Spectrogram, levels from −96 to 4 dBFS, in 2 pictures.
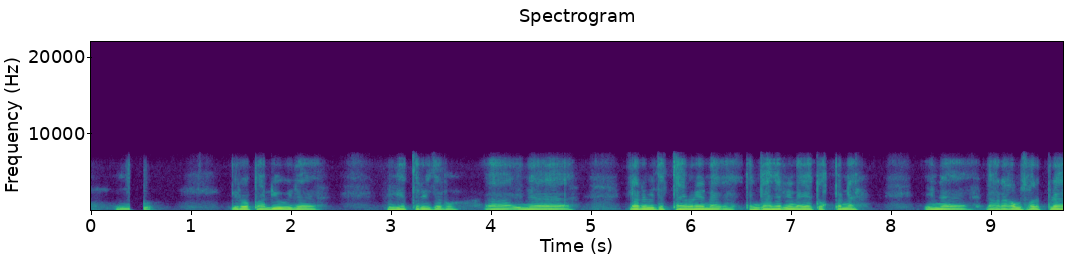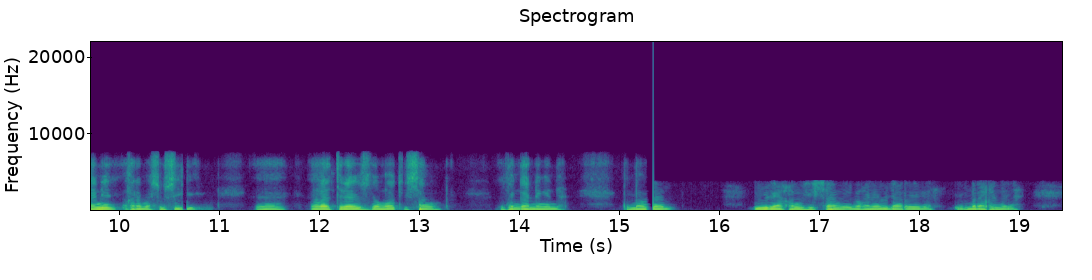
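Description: Right at the start, 0.34 to 0.56 s, there's a wireless microphone squelch dropout: the radio link fades, hiss swells, and the receiver mutes for about 150 ms. It happens again, shorter, at 10.60 to 10.69 s, with roughly 50 ms of near silence. At 15.26 s a handover gap cuts the speech dead for 80 ms while the call hops networks, so whatever was said there is simply gone. From 15.34 s to the end it's a fallback to narrowband: nothing above 4 kHz survives, and the voice turns dull and raspy, which fits a drop from HD Voice down to a low-rate AMR narrowband mode. Before that switch, the wideband codec adds only light coloration.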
